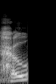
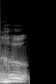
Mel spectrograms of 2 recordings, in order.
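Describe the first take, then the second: First: হু with a pharyngeal h; throaty ha. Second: হু with a glottal h; open ha. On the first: Teacher drilling two ha letters, tight-throated হু. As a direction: squeeze mid-throat for the h of হু. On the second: Teacher drilling two ha letters, open-throated হু. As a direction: breathe out an open h in হু. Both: Shown as a demonstration. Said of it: "ছোট হা, বড় হা".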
